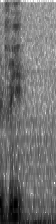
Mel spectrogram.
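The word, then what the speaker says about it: wie: you say who in in Dutch you say v v is who what how do you say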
